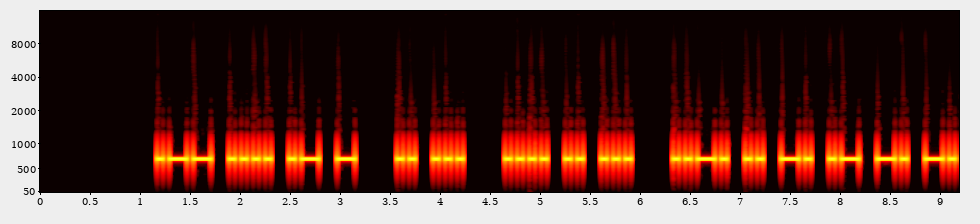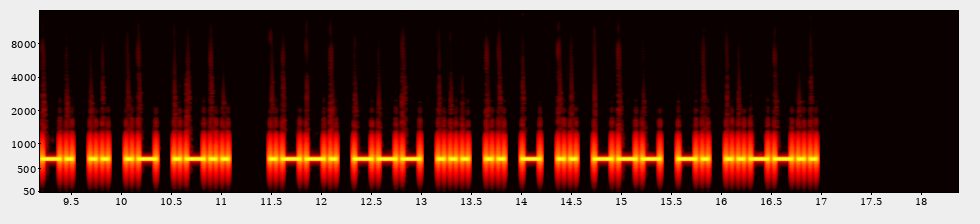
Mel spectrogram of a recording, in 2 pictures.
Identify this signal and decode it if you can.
Morse code, heard as a keyed tone, about 21 wpm, 700 Hz. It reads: WHAT IS HIS FINANCIAL POSITION?
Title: Sentences from Top 1000 Words - Review Part 5 - 20wpm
